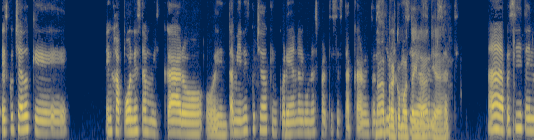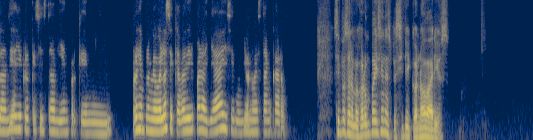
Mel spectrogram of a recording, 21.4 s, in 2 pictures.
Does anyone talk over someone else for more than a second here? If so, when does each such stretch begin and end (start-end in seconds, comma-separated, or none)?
7.5-9.0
